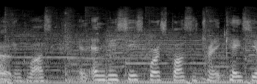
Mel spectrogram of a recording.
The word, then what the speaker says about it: Auchincloss: How do you say Auchincloss? Exactly like that. Auchincloss.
